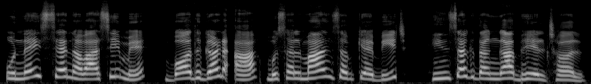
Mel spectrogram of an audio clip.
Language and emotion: Maithili, neutral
